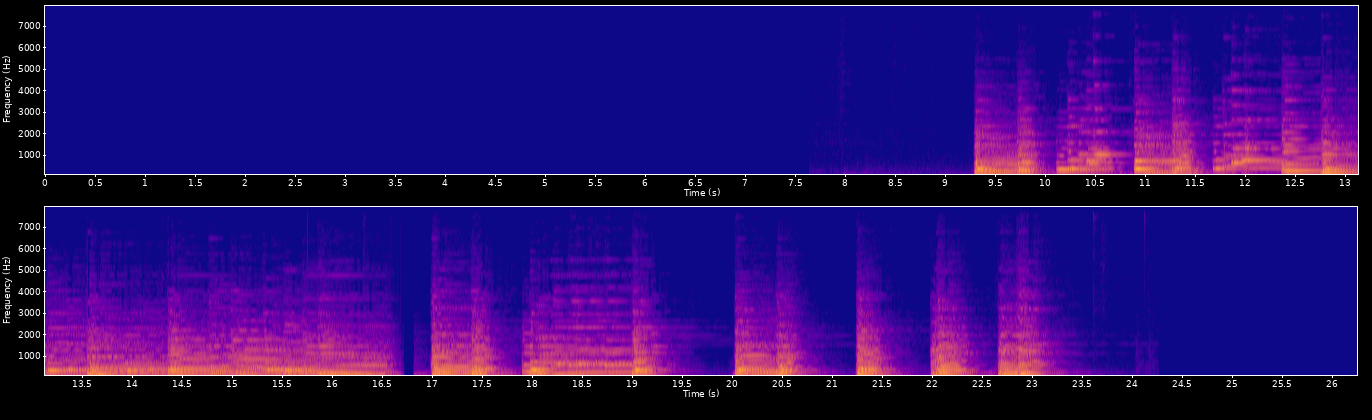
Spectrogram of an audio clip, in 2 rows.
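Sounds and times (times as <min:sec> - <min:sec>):
piano intro music: 0:09.3 - 0:23.6.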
